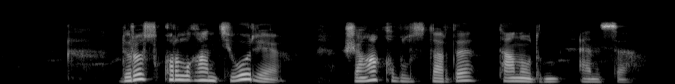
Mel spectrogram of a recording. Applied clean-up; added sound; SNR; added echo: none; none; none; none.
